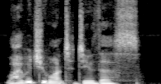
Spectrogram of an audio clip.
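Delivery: gentle, quiet, soft-spoken voice. Rhea, the sacrifice, questions the man; softly. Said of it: "She asked softly".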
